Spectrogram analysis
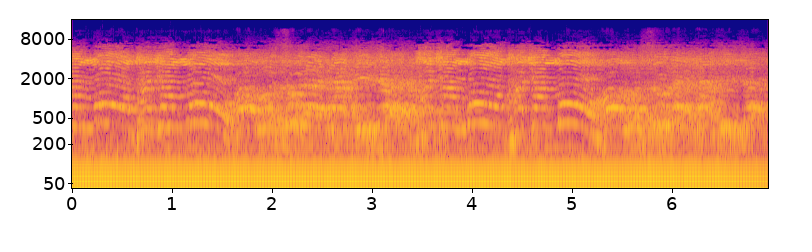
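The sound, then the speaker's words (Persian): A large crowd of protesting Social Security retirees in Khorramabad, Iran, chants slogans together in loud, unison shouts. The rising and falling phrases repeat rhythmically across all seven seconds, with no pause in the noise. “بازنشستگان تأمین اجتماعی در خرم‌آباد شعار دادند.”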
